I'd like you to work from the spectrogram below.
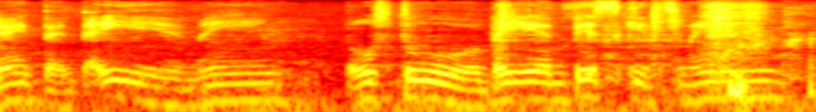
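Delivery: put-on thick Mexican accent. A character in a tabletop game talking about two tieflings, in a stereotypical mexican accent. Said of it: "the most stereotypical Mexican accent you can say".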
